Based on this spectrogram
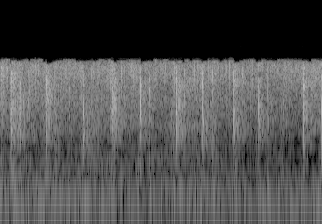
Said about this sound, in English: You hear water running? Sounds like it's coming from inside.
